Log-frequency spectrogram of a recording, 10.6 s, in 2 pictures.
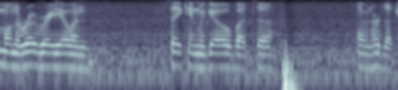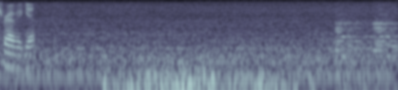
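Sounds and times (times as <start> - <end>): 
speech: 0.0 - 1.4, 2.3 - 3.8, 4.8 - 6.0
rail noise rumble: 0.0 - 10.5
train horn sounding two long tones: 9.8 - 10.5.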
